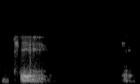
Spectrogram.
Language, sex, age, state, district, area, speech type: Urdu, male, 18-30, Delhi, North West Delhi, urban, conversation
